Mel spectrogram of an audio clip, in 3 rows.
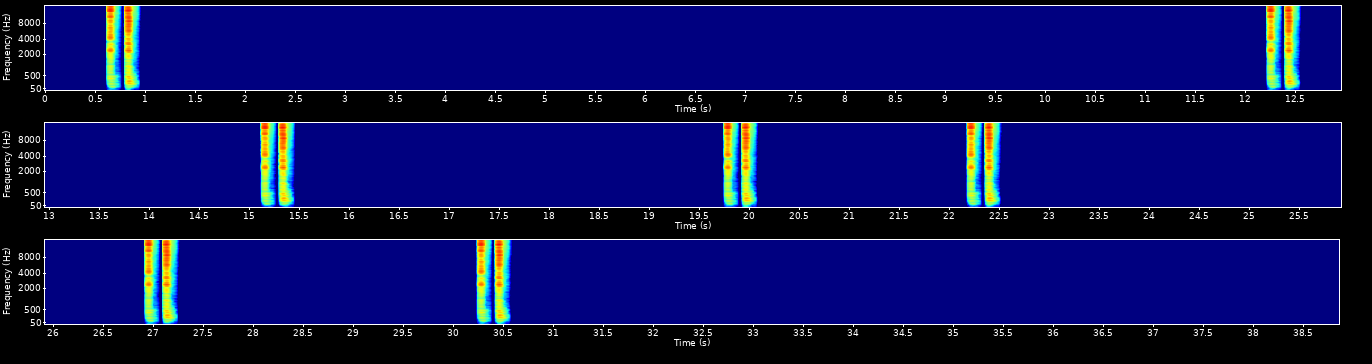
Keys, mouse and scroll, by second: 7.9 Tab, 11.3 click, 14.2-15.8 drag, 18.8 click, 21.3-22.8 drag, 26.0 click, 29.3 click.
